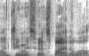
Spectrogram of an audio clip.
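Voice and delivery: ordinary delivery

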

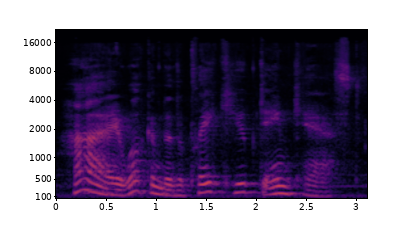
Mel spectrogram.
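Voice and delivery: underplayed, much too quiet and soft. Redoing the show's opening greeting more quietly: too soft. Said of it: "too soft".

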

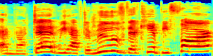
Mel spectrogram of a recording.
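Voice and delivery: loud scream, pitch climbing. Retelling a book scene where a character screams: imitating someone screaming.

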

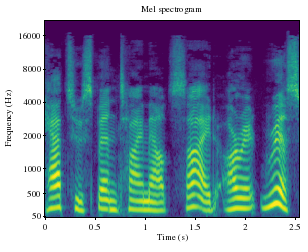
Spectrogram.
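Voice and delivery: ordinary delivery

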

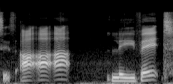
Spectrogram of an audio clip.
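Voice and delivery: firm, stern mum-style voice. Demonstrating her dog's command to listeners, in the mummy voice. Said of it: "It's like the mummy voice".

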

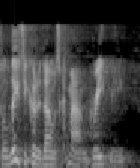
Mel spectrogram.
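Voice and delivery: fast, resentful, muttered grumbling under the breath. Speaker retelling Naaman's story, acting out Naaman grumbling. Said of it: "kind of grumbling under his breath".

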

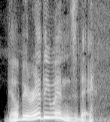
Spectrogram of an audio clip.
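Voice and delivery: put-on heavy Eastern European accent, very high pitch. Storyteller voicing Mr. Klonsky answering a customer, strong Eastern European accent. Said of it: "in his strong Eastern European accent asks".

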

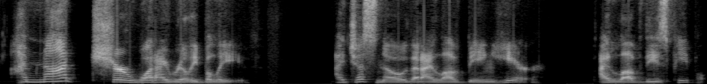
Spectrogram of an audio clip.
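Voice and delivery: put-on near whisper, almost whispered. Retelling what a church member said about faith: imitating an almost-whisper. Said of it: "almost in a whisper".

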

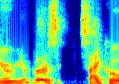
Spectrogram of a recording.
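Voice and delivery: ordinary talk

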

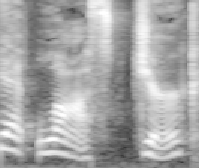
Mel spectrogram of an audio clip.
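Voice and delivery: annoyed bark. Narrator reading a woman ordering a lurking stranger away, barked. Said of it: "the woman barked".

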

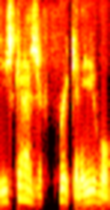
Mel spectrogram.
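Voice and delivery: whispering very low. One character leans close to another's ear, faint whisper under the breath. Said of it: "faintly whispers in her ear, like very low and under his breath".

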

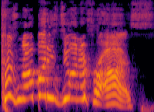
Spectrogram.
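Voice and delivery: emotional, worked-up, heated, rushed, high-pitched outburst. Speaker explaining a personal stance, heated and emotional. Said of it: "I'm getting heated about this and emotional about this".

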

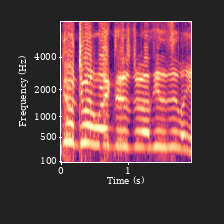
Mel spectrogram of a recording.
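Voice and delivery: very high, barking, shouted voice. Speaker retelling how a man yelled at them while they arranged a tree, retelling a yell. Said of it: "he's yelling at me".

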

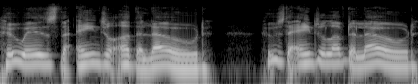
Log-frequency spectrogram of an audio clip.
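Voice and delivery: put-on country accent, drawn out, loud and slow. Quoting someone who walked around saying a line in a country accent. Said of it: "She was saying it the other day with like a country accent".

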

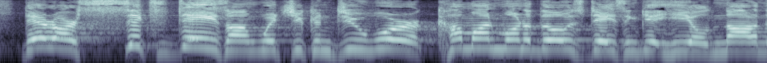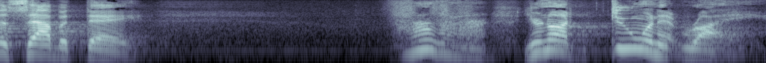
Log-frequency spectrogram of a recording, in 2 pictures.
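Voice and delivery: acted angry, high yell. Retelling the synagogue president scolding the people: imitating an angry yell. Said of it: "He yells at all the people".

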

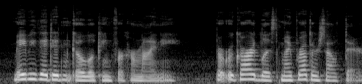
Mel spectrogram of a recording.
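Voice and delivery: ordinary delivery, nothing marked

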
